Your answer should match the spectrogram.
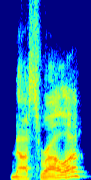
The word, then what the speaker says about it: Nasralla: by the way, I'm going to try to pronounce Nate's last name because I keep messing it up. So we're talking to Nate Nasralla.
